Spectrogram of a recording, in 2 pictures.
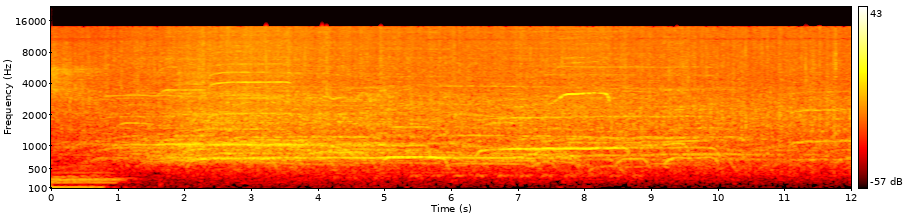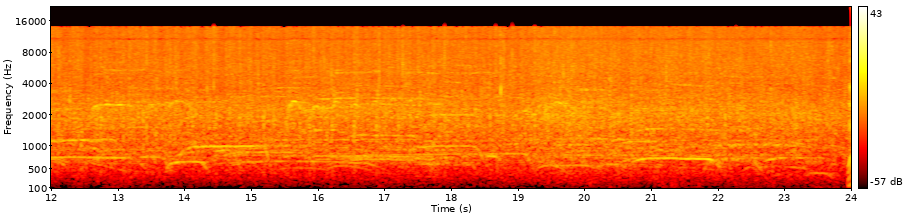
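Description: An a cappella group's final held vocal chord ends about a second in, and a studio audience breaks into applause and cheering with whoops and shouts. The clapping and cheering are loudest for the first several seconds, then ease off somewhat.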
